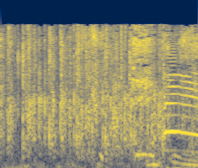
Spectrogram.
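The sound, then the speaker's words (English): A sound effect of audience clapping and cheering, dense and steady for about a second, then a single voice calls out loudly over the fading applause. “Like my sound, my sound effect of clapping.”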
